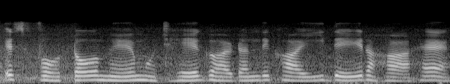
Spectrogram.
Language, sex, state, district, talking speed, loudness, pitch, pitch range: Hindi, female, Madhya Pradesh, Katni, 120 wpm, -17 LUFS, 190 Hz, 180-195 Hz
